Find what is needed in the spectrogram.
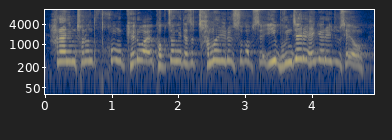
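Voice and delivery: high, anxious pleading prayer; wrong way to pray. Shown as a demonstration. Pastor shows the wrong prayer, anxious high plea. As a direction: beg God in a high worried voice. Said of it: "이렇게 기도하지 말고".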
